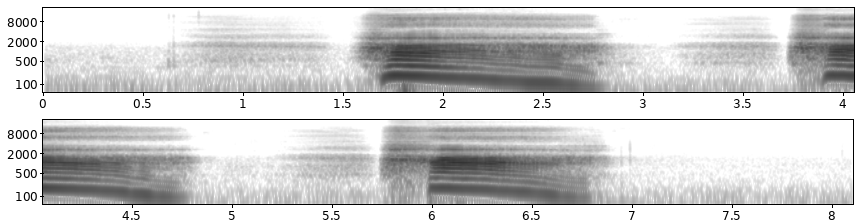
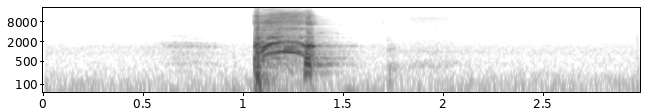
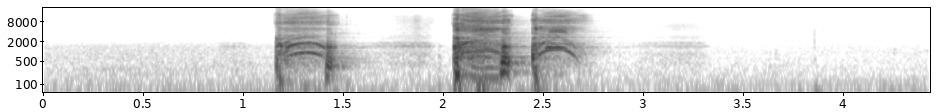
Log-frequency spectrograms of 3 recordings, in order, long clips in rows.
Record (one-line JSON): {"exhalation_length": "8.1 s", "exhalation_amplitude": 18692, "exhalation_signal_mean_std_ratio": 0.38, "cough_length": "3.0 s", "cough_amplitude": 7698, "cough_signal_mean_std_ratio": 0.27, "three_cough_length": "4.4 s", "three_cough_amplitude": 13368, "three_cough_signal_mean_std_ratio": 0.33, "survey_phase": "beta (2021-08-13 to 2022-03-07)", "age": "45-64", "gender": "Male", "wearing_mask": "No", "symptom_cough_any": true, "symptom_fatigue": true, "symptom_headache": true, "smoker_status": "Never smoked", "respiratory_condition_asthma": false, "respiratory_condition_other": false, "recruitment_source": "REACT", "submission_delay": "1 day", "covid_test_result": "Negative", "covid_test_method": "RT-qPCR", "covid_ct_value": 38.0, "covid_ct_gene": "N gene"}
